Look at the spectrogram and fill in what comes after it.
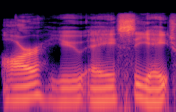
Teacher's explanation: The Hebrew term for that spirit is ruach, R-U-A-C-H, ruach, actually having a more guttural Hebrew sound there at the end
